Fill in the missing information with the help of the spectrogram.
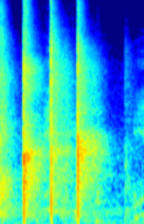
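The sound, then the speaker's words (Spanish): A brief round of applause made of three sharp, evenly spaced hand claps, followed by a much fainter fourth clap as the sound trails off, given to welcome a guest. “Un aplauso, por favor.”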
